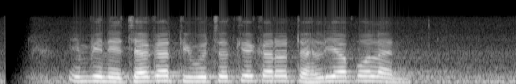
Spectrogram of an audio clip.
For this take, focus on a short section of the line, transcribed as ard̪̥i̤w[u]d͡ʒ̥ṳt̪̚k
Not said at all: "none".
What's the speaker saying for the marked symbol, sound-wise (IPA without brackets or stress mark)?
u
